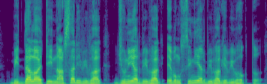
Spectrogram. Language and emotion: Bengali, neutral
